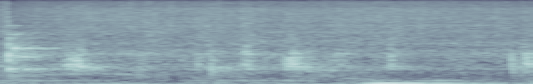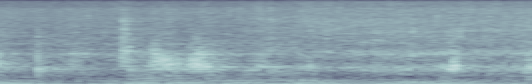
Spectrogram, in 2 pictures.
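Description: Curry leaves sizzle and crackle in hot oil as a spoon stirs them for a meal maker curry, giving steady close frying noise with scattered pops and soft scraping strokes.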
